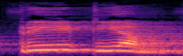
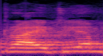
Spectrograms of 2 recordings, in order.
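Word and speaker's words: tritium: ट्रीटियम. ट्रीटियम. कुछ लोग ट्राइटियम करते हैं, जैसे तुम्हारा प्रोनाउंसिएशन वो तुम्हारा है, आई एम नॉट the English teacher.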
